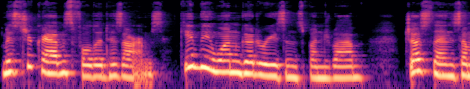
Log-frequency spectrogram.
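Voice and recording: Natural-voiced reading aloud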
